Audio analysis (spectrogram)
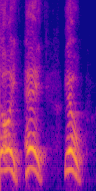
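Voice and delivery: shrill, very high-pitched shout. Retelling a joke about a man stuck in a hole: imitating a man shouting for help. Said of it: "he shouts".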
